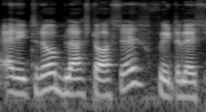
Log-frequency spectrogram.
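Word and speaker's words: erythroblastosis fetalis: इसकी जो correct pronunciation जो है वो है एरिथ्रोब्लास्टोसिस फीटलिस। इसमें जो बच्चे हैं बड़ा कंफ्यूज रहते हैं इसकी प्रोनाउंसिएशन में।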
